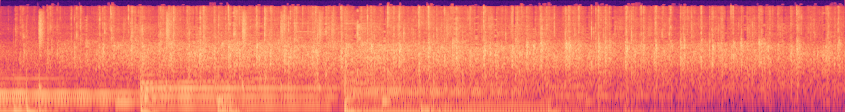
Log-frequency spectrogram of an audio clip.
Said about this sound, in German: das ist Ihr Beifall.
